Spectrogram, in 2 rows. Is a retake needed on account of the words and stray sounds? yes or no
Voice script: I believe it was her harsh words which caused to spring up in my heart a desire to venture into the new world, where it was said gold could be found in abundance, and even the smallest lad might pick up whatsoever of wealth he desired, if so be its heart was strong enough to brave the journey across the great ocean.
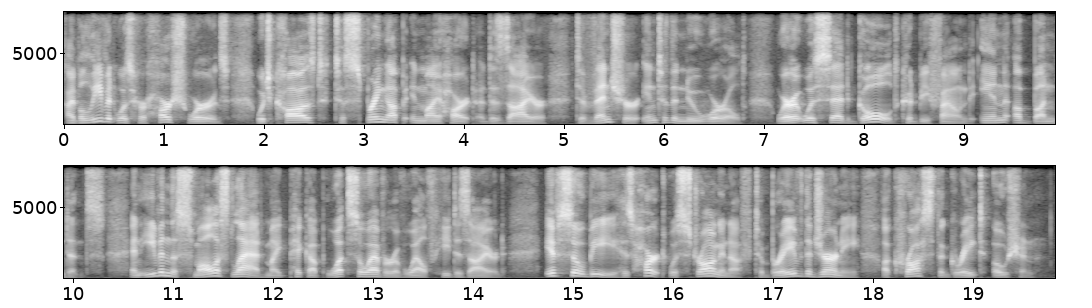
yes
